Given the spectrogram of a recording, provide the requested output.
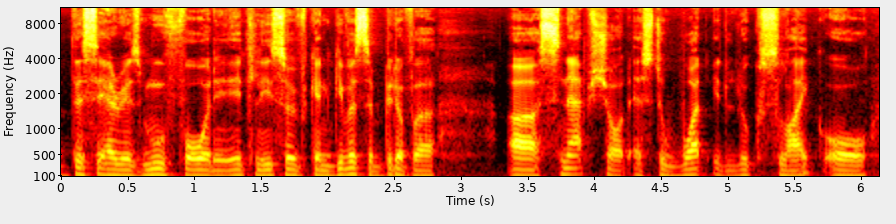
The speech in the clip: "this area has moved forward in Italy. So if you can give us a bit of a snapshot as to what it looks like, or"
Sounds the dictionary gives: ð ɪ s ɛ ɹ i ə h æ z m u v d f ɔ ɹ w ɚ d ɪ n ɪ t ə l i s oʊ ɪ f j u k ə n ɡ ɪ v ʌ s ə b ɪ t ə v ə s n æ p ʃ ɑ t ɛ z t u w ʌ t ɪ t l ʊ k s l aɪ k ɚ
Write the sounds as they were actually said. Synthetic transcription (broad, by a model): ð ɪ s ɛ ɹ i ə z m u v f ɔ ɹ w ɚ d ɪ n ɪ t ə l i s oʊ ɪ f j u k ə n ɡ ɪ v ʌ s ə b ɪ t ə v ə s n æ p ʃ ɑ t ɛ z t u w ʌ t ɪ t l ʊ k s l aɪ k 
